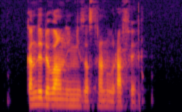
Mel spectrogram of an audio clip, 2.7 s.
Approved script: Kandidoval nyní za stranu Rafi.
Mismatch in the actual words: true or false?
false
